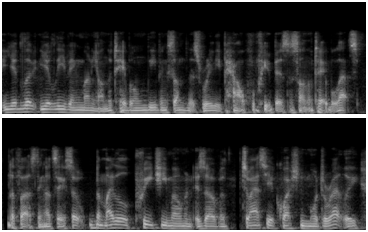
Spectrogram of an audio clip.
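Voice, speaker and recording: A man's voice: low voice, dull audio. A man with a transatlantic accent and hard R's, chatting casually as a guest about copywriting and voice work. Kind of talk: casual podcast chat.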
